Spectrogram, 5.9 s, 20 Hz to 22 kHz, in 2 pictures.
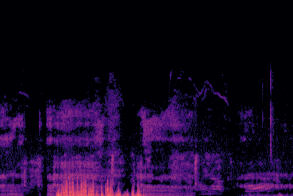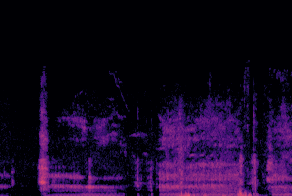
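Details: Zorro and Zula, a pair of Welsh Terriers at Torgo Talu farm guesthouse in Estonia, caught mid-play on an Insta360 Go2. One loud, gritty growl opens, then quieter grumbles, a faint whine and sharp snapping clicks follow.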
